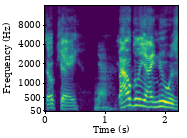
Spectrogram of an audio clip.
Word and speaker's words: Mowgli: One, I'm gonna give this 78, and two, the pronunciations are Mowgli and Shere Khan.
